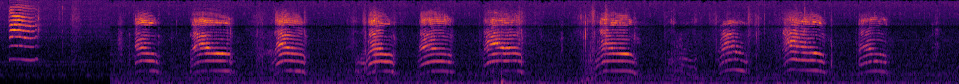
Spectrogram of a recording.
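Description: A kitten gives one short, high mew at the start. Then a calico cat meows over and over: about a dozen loud meows, each rising and then falling in pitch, roughly one a second. A steady low hum runs beneath them.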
